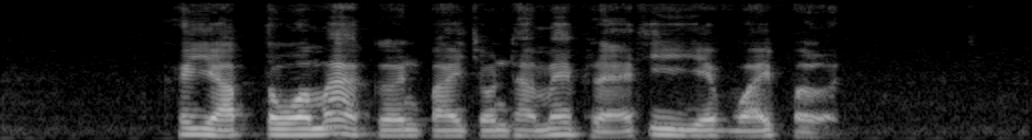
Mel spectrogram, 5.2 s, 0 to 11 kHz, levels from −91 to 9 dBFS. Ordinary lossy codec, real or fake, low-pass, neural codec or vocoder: none; real; 9.9 kHz; none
